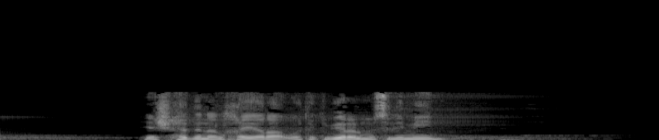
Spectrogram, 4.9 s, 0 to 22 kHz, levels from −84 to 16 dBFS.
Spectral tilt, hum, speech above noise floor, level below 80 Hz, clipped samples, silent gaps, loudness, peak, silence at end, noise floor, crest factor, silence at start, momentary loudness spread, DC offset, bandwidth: -5.5 dB/octave; none; 48 dB; -62 dBFS; under 0.1%; none; -24 LUFS; -6 dBFS; 1.15 s; -72 dBFS; 20 dB; 1.1 s; 11 LU; under 0.1%; 8 kHz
